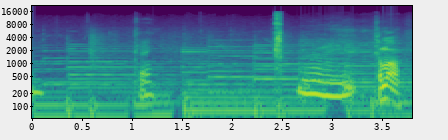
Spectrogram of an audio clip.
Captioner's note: smooch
